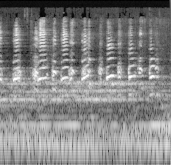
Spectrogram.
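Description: Canada geese honk repeatedly in a rapid, overlapping series of nasal calls, about eight or nine in a few seconds, loud over a steady low rumble of background noise.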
